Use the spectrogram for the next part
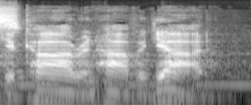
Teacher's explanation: Stereotypical Boston accents, of course, are non-rhotic, meaning no R sounds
